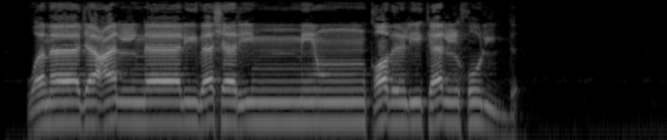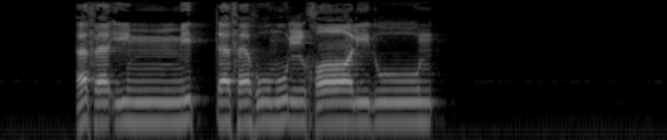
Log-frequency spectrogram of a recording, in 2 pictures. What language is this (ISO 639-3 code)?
ara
